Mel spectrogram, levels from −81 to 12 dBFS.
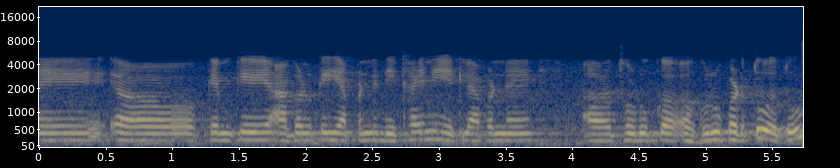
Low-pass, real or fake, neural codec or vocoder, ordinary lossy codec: none; real; none; none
